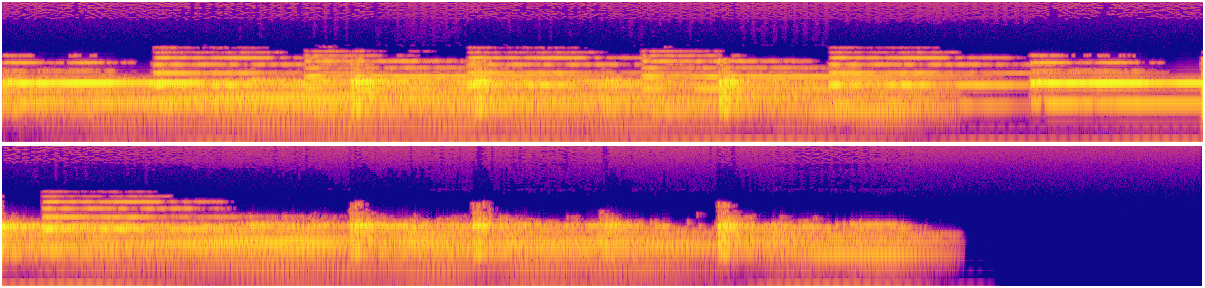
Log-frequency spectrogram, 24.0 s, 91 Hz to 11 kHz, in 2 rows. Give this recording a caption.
STM2 intro pianoknock
Faint piano middle tones of an over processed midi sequence.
